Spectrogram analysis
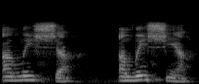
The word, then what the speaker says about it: Elisha: So the pronunciation of the word that they're saying online by an Israeli woman is Elisha, or Elisha.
